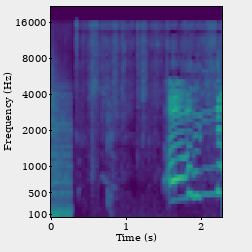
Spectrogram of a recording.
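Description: Acoustic guitar music cuts off just after the start. After a short quiet spell with faint clicks, a high, drawn-out vocal sound that bends in pitch begins about one and a half seconds in.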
